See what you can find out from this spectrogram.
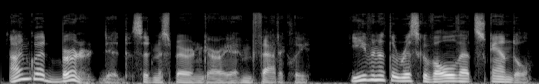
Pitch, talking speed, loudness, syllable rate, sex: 120 Hz, 190 wpm, -16 LUFS, 5.7 syllables/s, male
